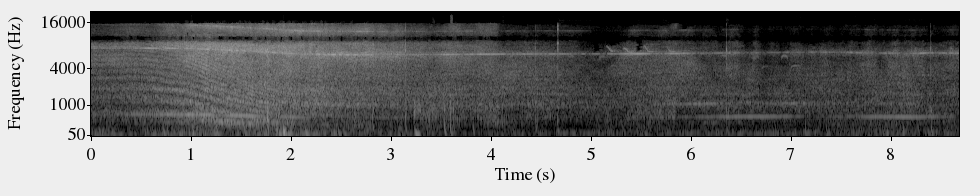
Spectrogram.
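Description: A 70mm Freewing F-22 RC electric ducted-fan jet makes a low pass overhead: a high, whining roar that swells as it approaches and then fades, heard alone at a distance.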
